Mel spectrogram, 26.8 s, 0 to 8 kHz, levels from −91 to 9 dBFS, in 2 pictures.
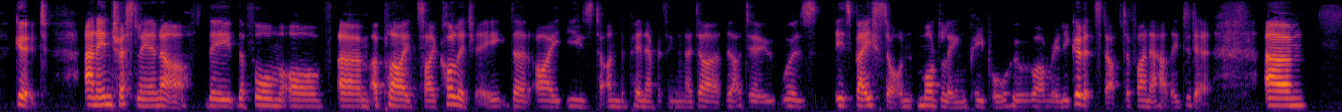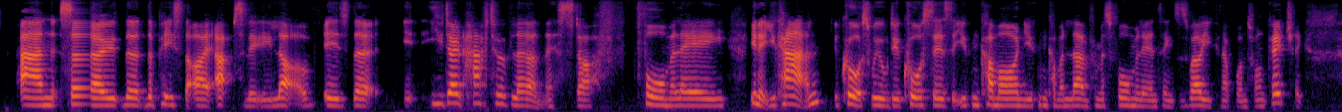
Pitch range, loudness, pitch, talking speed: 165-195 Hz, -29 LUFS, 180 Hz, 215 wpm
